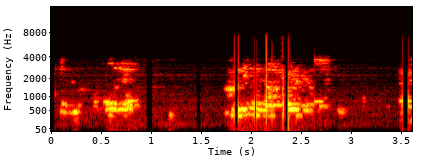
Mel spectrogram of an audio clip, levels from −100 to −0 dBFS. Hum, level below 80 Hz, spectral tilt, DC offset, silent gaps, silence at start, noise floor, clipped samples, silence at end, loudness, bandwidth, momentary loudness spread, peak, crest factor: none; -72 dBFS; -4 dB/octave; under 0.1%; 0.96-1.01 s, 1.45-1.49 s; 0.1 s; -67 dBFS; under 0.1%; 0 s; -28 LUFS; 7.2 kHz; 21 LU; -12 dBFS; 18 dB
